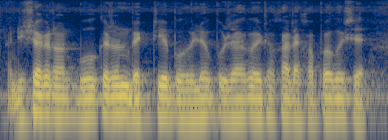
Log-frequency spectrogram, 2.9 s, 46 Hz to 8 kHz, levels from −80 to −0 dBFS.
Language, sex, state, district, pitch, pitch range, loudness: Assamese, male, Assam, Sonitpur, 105 Hz, 100-110 Hz, -19 LUFS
